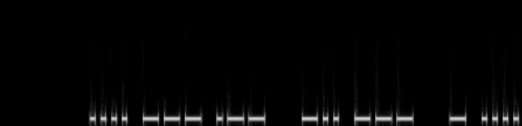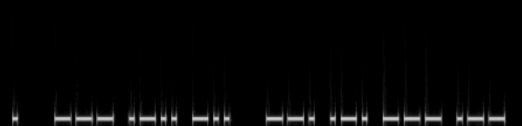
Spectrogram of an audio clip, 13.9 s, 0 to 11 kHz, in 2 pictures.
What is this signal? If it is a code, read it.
Morse code, heard as a keyed tone, about 17 wpm, 700 Hz. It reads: HOW DO THE OLD GROW
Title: Sentences from Top 1000 Words - Review Part 1 - 17wpm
